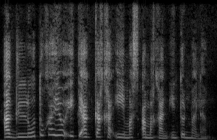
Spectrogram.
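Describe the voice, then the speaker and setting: An actress playing a lonely, pampered rich young mistress of a mansion in an Ilocano radio drama. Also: female voice, on the high side, big pitch swings, normal speed, sharp tone, dry recording, heavily acted. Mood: bossy, breezy.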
